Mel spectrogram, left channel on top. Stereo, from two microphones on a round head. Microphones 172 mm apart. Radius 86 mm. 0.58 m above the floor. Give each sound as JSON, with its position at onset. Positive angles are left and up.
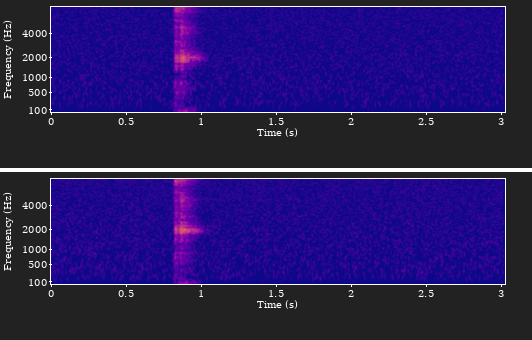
{"t": 0.8, "sound": "a finger snap", "side_deg": -15, "distance_m": 2.0}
